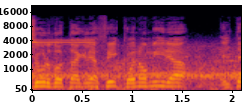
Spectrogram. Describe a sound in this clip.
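A stadium crowd roars and chants.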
